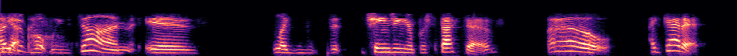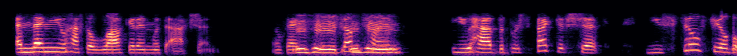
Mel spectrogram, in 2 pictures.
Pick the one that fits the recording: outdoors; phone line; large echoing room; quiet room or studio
phone line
